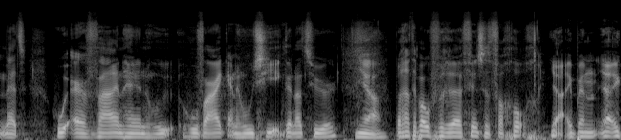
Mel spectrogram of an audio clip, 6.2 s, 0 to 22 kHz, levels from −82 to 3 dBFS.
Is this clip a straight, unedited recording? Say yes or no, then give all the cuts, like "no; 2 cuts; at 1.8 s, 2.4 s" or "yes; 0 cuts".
yes; 0 cuts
